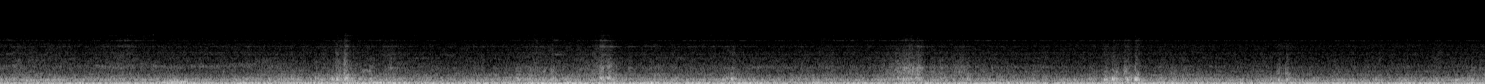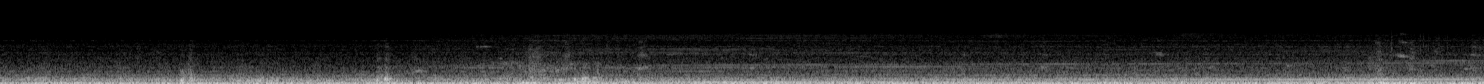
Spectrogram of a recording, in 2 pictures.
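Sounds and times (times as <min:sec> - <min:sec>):
train ride rumble: 0:00.0 - 0:29.6.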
